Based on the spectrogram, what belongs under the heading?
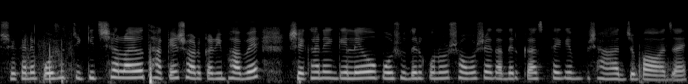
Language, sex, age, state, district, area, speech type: Bengali, female, 18-30, West Bengal, South 24 Parganas, rural, spontaneous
